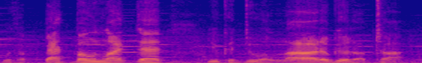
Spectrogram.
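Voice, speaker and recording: Gung-ho American drill-sergeant coach, played by a male actor, bombastic and proud, wide-swinging pitch, game dialogue over music. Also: very animated, normal speed, vocal fry, bright, forceful tone, exaggerated voice. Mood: approving, gruff, familiar. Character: gruff, gung-ho vault military coach, patriotic man. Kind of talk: scripted video game character acting. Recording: music behind the voice.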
